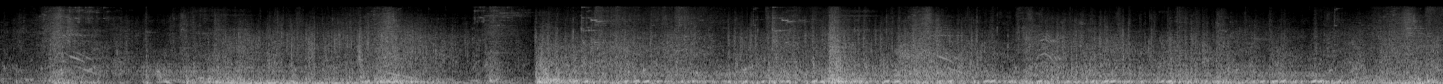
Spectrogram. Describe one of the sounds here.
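Spells crackle and burst in a fast fantasy battle.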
